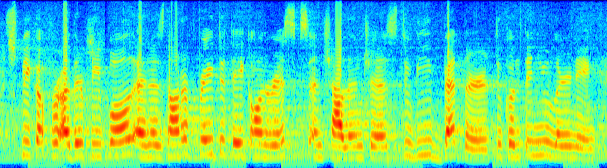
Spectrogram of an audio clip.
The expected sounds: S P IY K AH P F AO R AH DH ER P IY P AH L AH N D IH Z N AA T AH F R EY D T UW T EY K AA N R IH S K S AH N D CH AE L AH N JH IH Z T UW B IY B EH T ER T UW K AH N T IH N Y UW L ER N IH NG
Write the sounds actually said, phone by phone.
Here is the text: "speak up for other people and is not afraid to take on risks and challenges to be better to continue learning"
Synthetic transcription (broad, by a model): S P IY K AH P F AO R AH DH ER P IY P AH L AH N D IH Z N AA T AH F R EY D T UW T EY K AA N R IH S K S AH N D CH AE L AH N JH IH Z T UW B IY B EH T ER T UW K AH N T IH N Y UW L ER N IH NG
